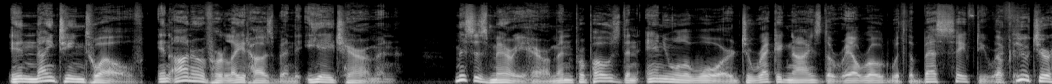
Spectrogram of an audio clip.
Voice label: Docu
